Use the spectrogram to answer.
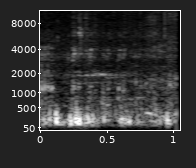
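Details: Sleeping man giving a rough, low, rattling snore within a single breath, recorded outdoors in a park; snoring.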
